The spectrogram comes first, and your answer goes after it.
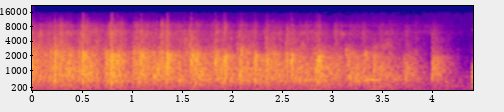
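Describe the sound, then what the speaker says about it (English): An audience at a women's history event applauds in a loud, dense, continuous burst of many hands that fades near the end before a voice cuts in. "Gordon another hand clap?"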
